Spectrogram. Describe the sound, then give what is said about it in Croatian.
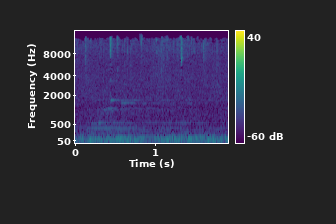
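Faint, steady rain with a soft, continuous hiss and light patter, alone and without voices. “Još kad bi sam ta jebena kiša prestala...”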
